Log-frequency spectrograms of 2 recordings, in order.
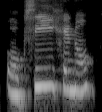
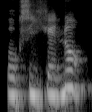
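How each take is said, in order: First: The stress is on the second syllable. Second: The stress is on the last syllable. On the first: It names the gas, a noun. "Es una palabra esdrújula" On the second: It is a past-tense verb form. "es una palabra aguda"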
